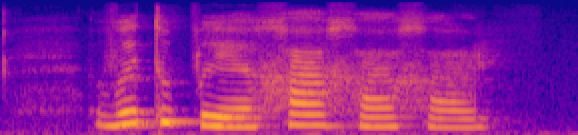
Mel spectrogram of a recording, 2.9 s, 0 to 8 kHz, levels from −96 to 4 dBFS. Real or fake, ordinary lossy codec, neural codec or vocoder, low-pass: real; none; none; 7.2 kHz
